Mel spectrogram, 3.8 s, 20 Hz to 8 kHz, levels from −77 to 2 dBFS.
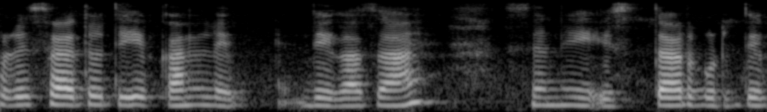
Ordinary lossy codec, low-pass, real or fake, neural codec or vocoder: none; 7.2 kHz; fake; codec, 44.1 kHz, 7.8 kbps, DAC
